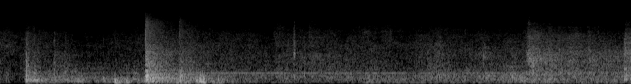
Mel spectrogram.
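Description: A few thumps and knocks, the loudest about a second and a half in, with a faint steady tone after it.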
